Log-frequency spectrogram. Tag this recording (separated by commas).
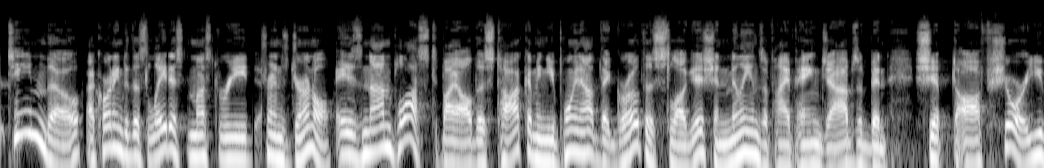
Speech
